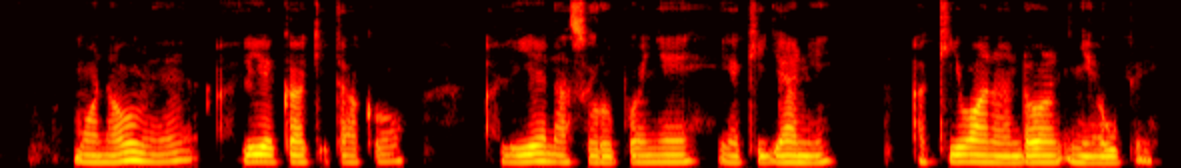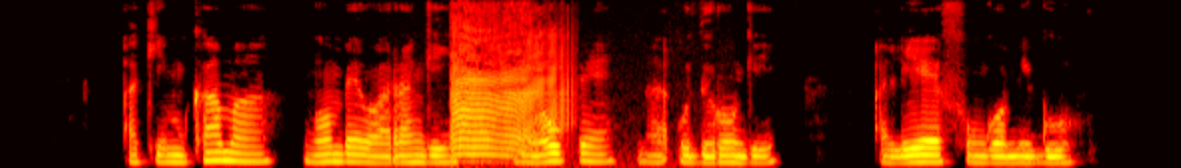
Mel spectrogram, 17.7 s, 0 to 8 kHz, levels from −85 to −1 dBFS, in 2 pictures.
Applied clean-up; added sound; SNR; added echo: none; Fart; 1 dB; none.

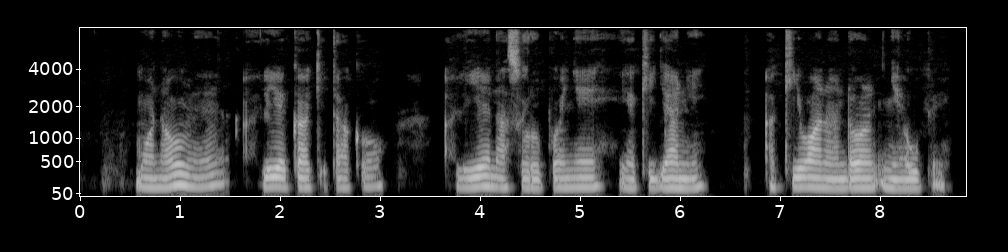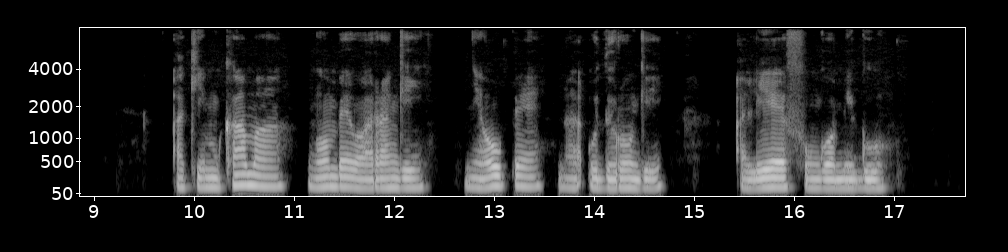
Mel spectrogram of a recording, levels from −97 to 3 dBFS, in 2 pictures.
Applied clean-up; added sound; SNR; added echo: none; none; none; none.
